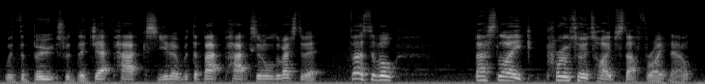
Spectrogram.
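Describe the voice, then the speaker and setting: A man's voice: medium pitch, expressive, normal speed, a bit bright, faint music behind. Stuffy-nosed man chatting casually. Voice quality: nasal, stuffy. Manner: rambling, many fillers. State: congested with a head cold. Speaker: channel host. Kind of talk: casual commentary on a video.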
